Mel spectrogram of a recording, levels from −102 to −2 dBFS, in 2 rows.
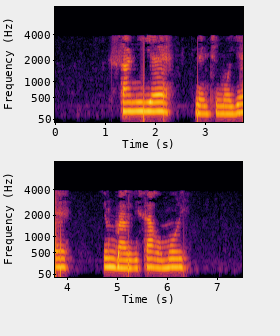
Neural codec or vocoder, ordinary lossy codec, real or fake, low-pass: none; AAC, 16 kbps; real; 7.2 kHz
